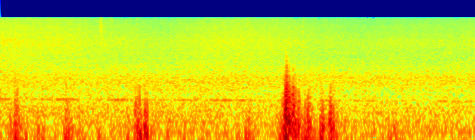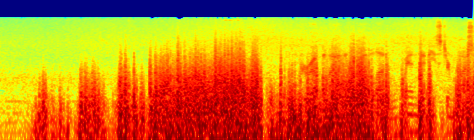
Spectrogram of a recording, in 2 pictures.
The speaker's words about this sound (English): We had some sun, we had a lot of rain this morning, and now this great windstorm is coming up. It's just really thrashing things around here, so I thought you might want to listen for a sec.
